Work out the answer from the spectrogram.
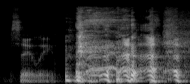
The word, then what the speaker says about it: Celine: Celine. This guy pretending like he knew how to pronounce saline.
